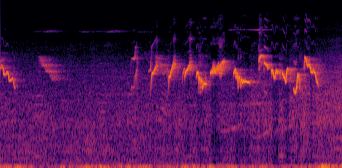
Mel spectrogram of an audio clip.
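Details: Two young caged contest songbirds of a fighting type singing together in Indonesia; soft high downslurred notes, then from mid-clip a fast, loud run of sharp, chattering, up-and-down whistled notes, about four per second.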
